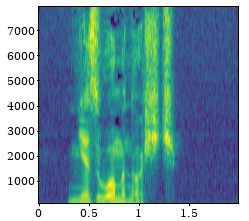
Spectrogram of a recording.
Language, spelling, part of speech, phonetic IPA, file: Polish, niezłomność, noun, [ɲɛˈzwɔ̃mnɔɕt͡ɕ], Pl-niezłomność.ogg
